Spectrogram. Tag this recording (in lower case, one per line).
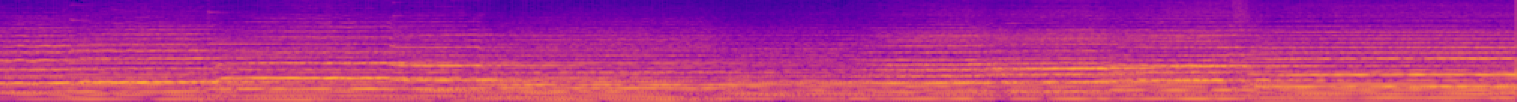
opera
